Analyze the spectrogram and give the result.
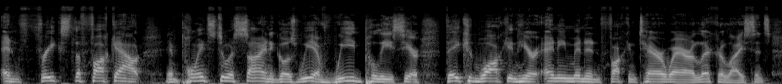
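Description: A plain, everyday voice, a man's at medium pitch, fairly quick, with ordinary pitch variation and very even loudness. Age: 30s. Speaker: podcast co-host. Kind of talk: casual chat.

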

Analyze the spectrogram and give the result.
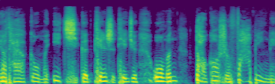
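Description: Somewhat breathy and dark, mellow in tone, a woman talks at a moderate pace in a dry, close sound with no echo. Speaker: preacher leading prayer. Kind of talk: sermon with fervent prayer. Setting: church. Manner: fervent, urgent, repetitive exhortation; animated, rallying the congregation.

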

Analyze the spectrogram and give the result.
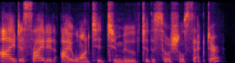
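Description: A woman speaks at a moderate pace with vocal fry, on a very clean recording with a silent background and a dry, close sound with no echo. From raised in New Zealand, Singapore, Malaysia and Japan. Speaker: nonprofit fundraising executive. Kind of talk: interview.

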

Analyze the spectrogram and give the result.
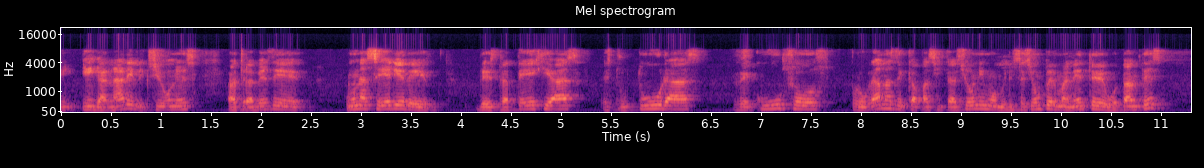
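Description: Fairly high in pitch yet dark and mellow in tone, a man speaks at a fairly slow pace with fairly even intonation. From State of Mexico. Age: 50s. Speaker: political analyst. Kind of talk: political analysis conversation. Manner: formal.

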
